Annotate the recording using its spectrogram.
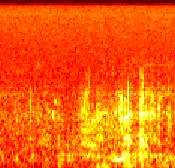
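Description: Water splashing and sloshing from swimming strokes at the sea surface, heard close to the water, growing louder about a second in.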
